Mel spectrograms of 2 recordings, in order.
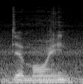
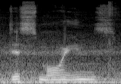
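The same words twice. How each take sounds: First: The final s sound is silent. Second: The final s sound is pronounced. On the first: This is the accepted way to say it. The speaker calls it right. "but it's Des Moines. ... I guess S is silent" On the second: This is how some other people say it. The speaker calls it wrong. "Other people say"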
